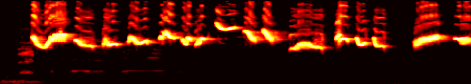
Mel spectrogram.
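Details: Caged orange-headed thrush singing, used to stimulate other birds to sing in both rainy and dry seasons, from northern Bali; a rich, fast run of varied whistled and warbled phrases with sliding notes, continuous with brief gaps, low background hum.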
